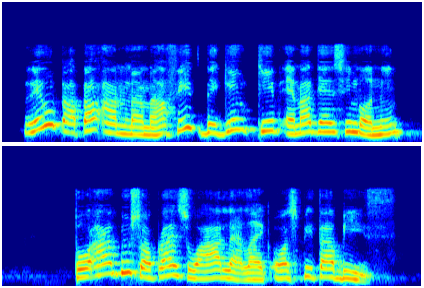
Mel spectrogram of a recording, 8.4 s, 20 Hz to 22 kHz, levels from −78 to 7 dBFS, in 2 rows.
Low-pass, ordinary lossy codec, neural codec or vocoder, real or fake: 7.2 kHz; MP3, 64 kbps; codec, 16 kHz, 1.1 kbps, Voila-Tokenizer; fake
